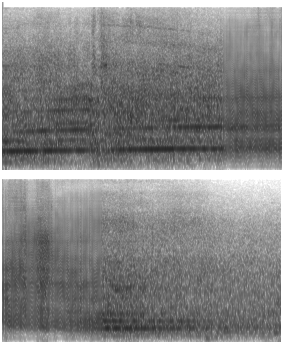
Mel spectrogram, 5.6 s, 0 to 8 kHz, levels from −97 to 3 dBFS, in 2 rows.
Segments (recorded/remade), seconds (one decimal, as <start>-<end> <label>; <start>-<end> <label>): 0.0-2.2 recorded; 2.2-3.8 remade; 3.8-5.6 recorded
